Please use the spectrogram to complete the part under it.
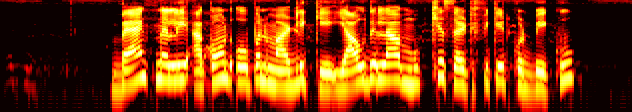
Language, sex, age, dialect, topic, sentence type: Kannada, female, 25-30, Coastal/Dakshin, banking, question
